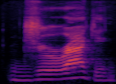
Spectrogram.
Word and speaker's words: dragging: dr 발음은 어떻게? dragging. 주스 같이 발음해라.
